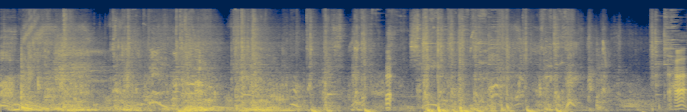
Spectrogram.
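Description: Magic blasts burst and crackle in a fight.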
